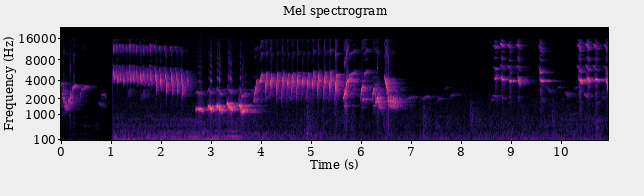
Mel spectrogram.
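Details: Shama lure and training song, used to rouse other birds into song. A buzzy, high trill and low rapid chatter lead into a dense run of quick, piercing notes. The singing then fades into a quiet spell before brief, sharp high flourishes return.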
